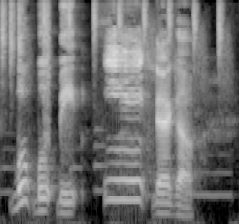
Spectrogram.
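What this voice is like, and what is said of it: Imitated machine beeping sounds. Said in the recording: “That was a pretty good impression.”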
